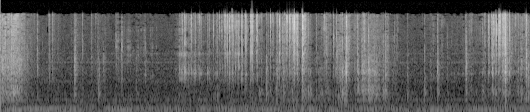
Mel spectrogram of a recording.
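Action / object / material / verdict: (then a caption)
scrape / scored soap bar / soap / none. A knife blade scrapes across a solid orange soap bar, pre-scored in a grid and held in hand, breaking off small cubes. The sound is dry, crisp scraping and crumbly crackling, bright and high, in quiet bursts that swell louder in the middle and near the end.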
